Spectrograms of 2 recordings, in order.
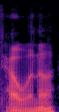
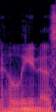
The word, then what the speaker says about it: Helena: I know that it's pronounced Helena, but for some reason I said Helena.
